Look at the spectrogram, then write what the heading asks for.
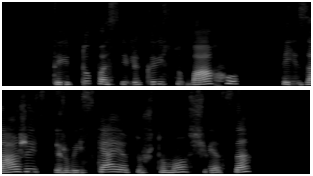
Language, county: Lithuanian, Panevėžys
